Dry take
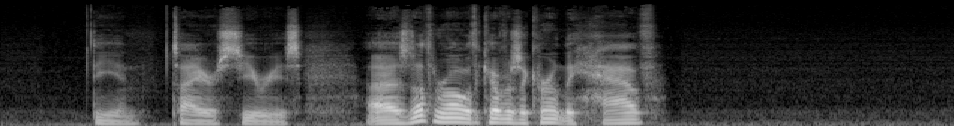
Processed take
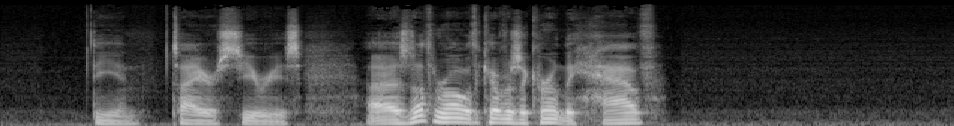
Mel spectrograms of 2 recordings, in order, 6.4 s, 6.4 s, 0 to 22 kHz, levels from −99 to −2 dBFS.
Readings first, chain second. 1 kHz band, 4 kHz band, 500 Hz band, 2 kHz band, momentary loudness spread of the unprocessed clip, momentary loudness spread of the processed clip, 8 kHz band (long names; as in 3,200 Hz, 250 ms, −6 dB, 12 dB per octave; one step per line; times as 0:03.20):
+2.0 dB, +3.5 dB, +2.0 dB, +3.0 dB, 14 LU, 12 LU, +3.5 dB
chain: brickwall limiter −14.5 dBFS, peak gain reduction 4.5 dB
level +3.5 dB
